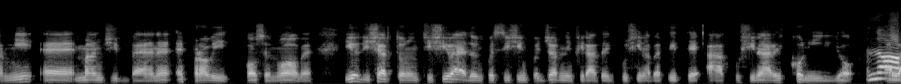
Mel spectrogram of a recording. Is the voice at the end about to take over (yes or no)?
yes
